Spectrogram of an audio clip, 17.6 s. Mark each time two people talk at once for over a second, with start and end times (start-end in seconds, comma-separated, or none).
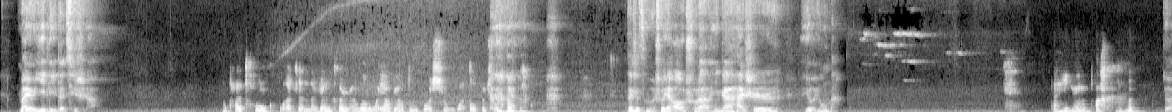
none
